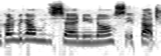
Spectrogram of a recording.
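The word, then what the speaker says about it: Cernunnos: Cerninus pronunciation. It's typically pronounced kernos, though some say new s. I like sernos better. Okay, we're going to be going with sernunos.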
